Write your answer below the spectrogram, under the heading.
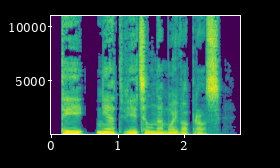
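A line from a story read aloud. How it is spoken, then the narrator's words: Gentle objection. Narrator (Russian): мягко возразил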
